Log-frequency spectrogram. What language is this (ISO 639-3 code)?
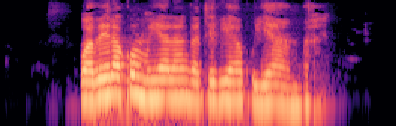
lug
